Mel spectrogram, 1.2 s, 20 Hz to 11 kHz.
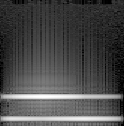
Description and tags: slobber bob A3
Multisamples created with Adsynth additive synthesis. Lots of harmonics. File name indicates frequency. A3
additive, bass, bob, free, metallic, multisample, sample, sampler, slobber, sound, swell, synthesis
